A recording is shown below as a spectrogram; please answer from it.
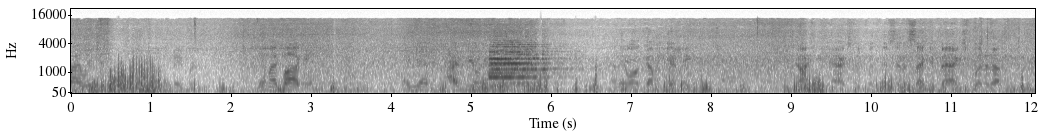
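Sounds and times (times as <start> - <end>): car horn honking: 5.1 - 6.6.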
